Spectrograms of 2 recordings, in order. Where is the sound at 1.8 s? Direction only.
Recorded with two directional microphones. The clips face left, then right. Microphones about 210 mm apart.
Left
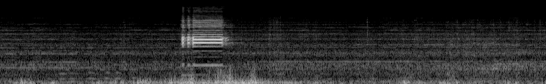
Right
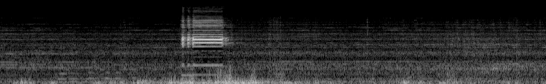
50° right (ahead or behind).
